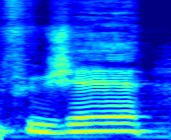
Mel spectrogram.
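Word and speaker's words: Fougère: if you have the bourgeois ier I think it's pronounced correct pronunciation fujere let me know what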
